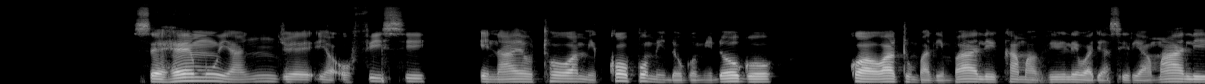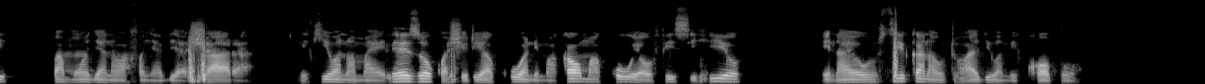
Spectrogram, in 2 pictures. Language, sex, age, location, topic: Swahili, male, 18-24, Dar es Salaam, finance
